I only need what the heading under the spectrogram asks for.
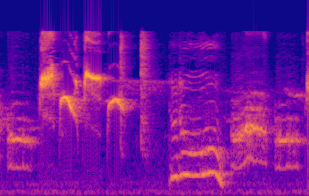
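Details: A bird sings a greeting while shaking its head: high sharp chirps and squeaks first, then lower, harmonic, nasal notes with one falling slur.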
